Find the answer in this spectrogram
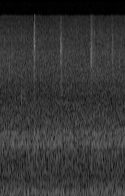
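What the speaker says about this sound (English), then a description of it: "Apparently it's a thunderstorm." Soft steady rain during a thunderstorm in the farming game Farm Together, a faint even hiss of falling drops with no voices.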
